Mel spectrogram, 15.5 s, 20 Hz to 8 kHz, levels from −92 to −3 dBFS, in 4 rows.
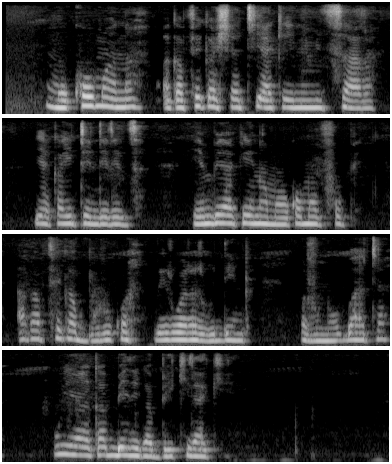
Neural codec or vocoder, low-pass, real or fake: none; 7.2 kHz; real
